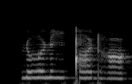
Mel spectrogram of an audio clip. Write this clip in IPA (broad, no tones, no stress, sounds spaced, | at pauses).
ɳ ʊː ɳ iː ǃ ʌː ɖʱ ɑ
